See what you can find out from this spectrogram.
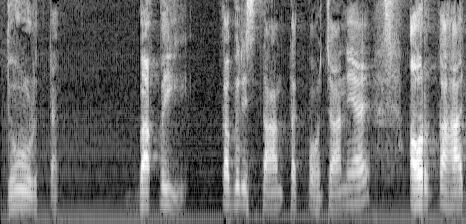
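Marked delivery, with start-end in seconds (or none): none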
